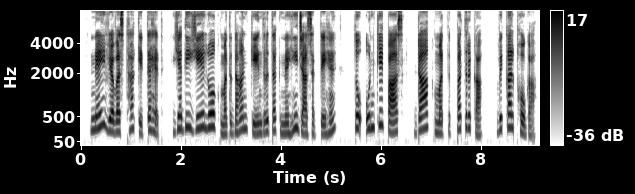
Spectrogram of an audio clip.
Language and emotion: Hindi, neutral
